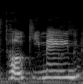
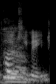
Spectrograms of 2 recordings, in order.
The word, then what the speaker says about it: Pokimane: It's meant to be Pokémon like the game Pokémon, but I totally understand it reads as Pokimane. When people say that, I don't correct them. Also, I don't want to catch a Nintendo lawsuit so I'll go with Pokimane.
